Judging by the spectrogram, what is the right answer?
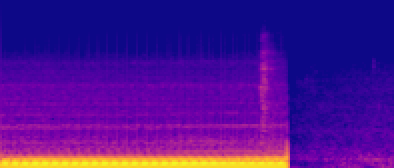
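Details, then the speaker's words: Project car with a very quiet aftermarket exhaust of unknown brand: an even, low, subdued burbling exhaust pulse holds steady before cutting off. The engine sounds healthy. "it already has an aftermarket exhaust I'm not sure what brand but it sounds pretty good it's definitely very quiet but not the end of the world"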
